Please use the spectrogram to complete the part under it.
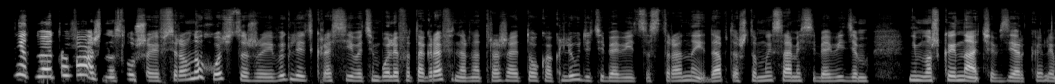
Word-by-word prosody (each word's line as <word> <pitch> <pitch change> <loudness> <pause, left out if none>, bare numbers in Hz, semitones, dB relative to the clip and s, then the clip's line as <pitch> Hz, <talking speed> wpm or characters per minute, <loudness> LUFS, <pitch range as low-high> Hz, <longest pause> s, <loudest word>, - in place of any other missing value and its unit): Нет, 440 -2 +9
ну, 365 0 +1
это 365 +4 +7
важно, 330 - +5
слушай. 190 - +1
Всё 190 - 0
равно 250 +11 +1
хочется 245 -9 -1
же 170 -1 -4
и - - -5
выглядеть 210 0 -4
красиво. 175 +1 -3
Тем 185 +2 -3
более 185 0 +1
фотография, 190 +4 0
наверно, 165 0 -4
отражает 175 +1 -3
то, 180 -2 -4
как 165 -1 -8
люди 195 -1 -5
тебя 170 0 -3
видят 160 -1 -7
со 155 - -4
стороны. 175 +3 -3
Да, 165 +2 0
потому - - -10
что 180 - -2
мы 190 +2 -7
сами 180 -2 +1
себя 160 -2 -2
видим 165 -1 -5 0.4
немножко 195 -1 +1
иначе 185 -2 +4
в - - -17
зеркале. 165 +2 -3
180 Hz, 200 wpm, -23 LUFS, 170-205 Hz, 0.4 s, Нет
